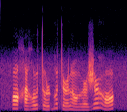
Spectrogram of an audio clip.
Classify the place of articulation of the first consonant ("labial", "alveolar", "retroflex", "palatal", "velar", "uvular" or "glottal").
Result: uvular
